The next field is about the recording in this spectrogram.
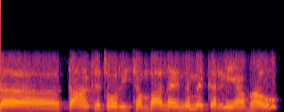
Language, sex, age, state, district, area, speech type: Sindhi, female, 60+, Maharashtra, Mumbai Suburban, urban, conversation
